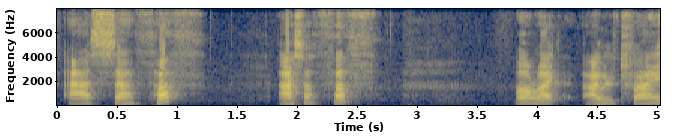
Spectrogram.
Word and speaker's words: Azathoth: And then det udtales Azathoth.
